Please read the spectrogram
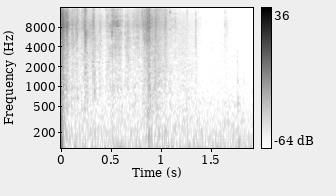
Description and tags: old leave whip
Recorded leaves cracking with AKG PERCEPTION 170 INSTRUMENT CONDENSER MICROPHONE.
crackling, needles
